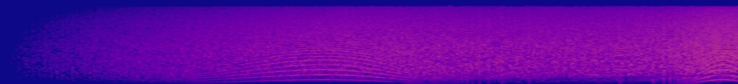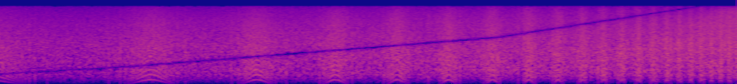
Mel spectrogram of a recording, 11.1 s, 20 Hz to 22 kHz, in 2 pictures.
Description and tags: This is a so called "whoosh-effect" which is often used in electronic music. Originally it´s a 6-bars sample at 130
It´s a sample from my sample pack "whoosh sfx", most of these samples are made with synthesizers, others are sounds i recorded.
